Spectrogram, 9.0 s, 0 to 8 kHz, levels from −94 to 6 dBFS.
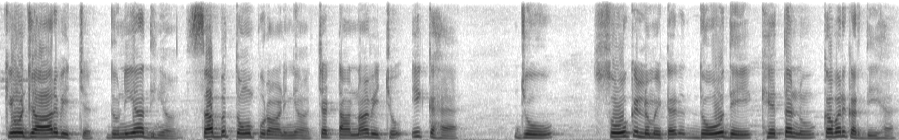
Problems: background conversations at intervals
